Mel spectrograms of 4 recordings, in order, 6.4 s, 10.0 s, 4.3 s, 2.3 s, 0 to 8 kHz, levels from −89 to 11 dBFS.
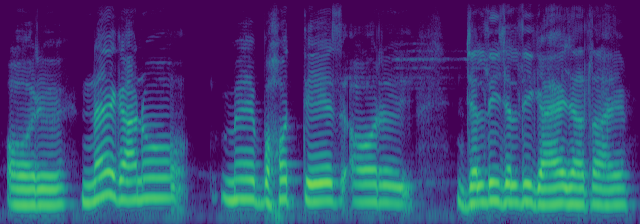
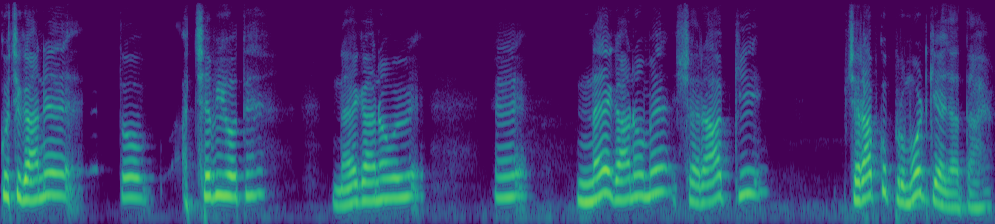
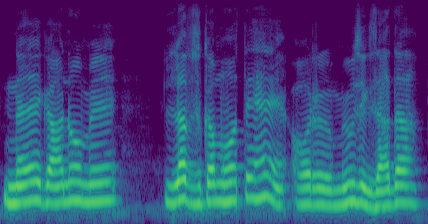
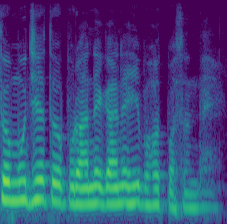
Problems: none marked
